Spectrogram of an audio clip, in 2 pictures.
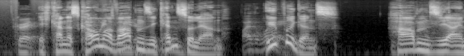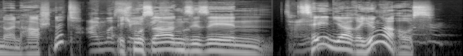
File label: VoiceOver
